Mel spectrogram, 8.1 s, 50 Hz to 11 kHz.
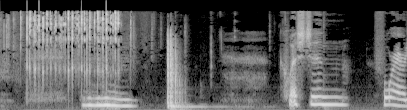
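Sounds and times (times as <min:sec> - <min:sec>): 
dice rattling and clattering: 0:00.0 - 0:03.2
short hum-like voice sound: 0:01.6 - 0:02.8
speech: 0:01.6 - 0:02.8, 0:05.8 - 0:07.0, 0:07.6 - 0:08.1.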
